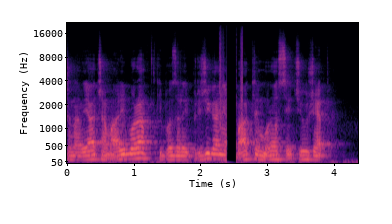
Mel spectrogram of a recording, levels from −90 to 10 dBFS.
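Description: At 2.29 s the speech drops out abruptly, with a crackle as it goes and another as it returns, leaving only faint hiss in between. The disturbance runs until about 2.64 s, and the line itself is dead for roughly 147 ms of that span. This is intermittent contact: a loose plug or cable briefly lost its connection, and the scraping of the contacts as they parted and rejoined produced the crackle around the gap.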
